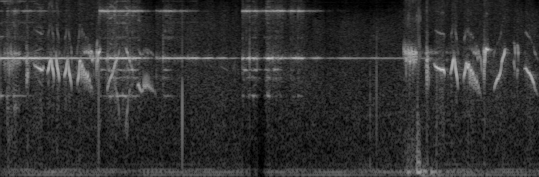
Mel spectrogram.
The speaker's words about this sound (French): Le portail s'ouvre. Il entre dans le parc. Sonne à la porte d'entrée.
